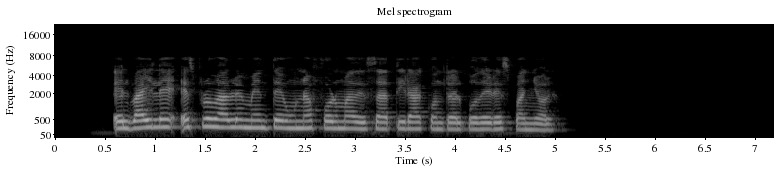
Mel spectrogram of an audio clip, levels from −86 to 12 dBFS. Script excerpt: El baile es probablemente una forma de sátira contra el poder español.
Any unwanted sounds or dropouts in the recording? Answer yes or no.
no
